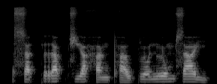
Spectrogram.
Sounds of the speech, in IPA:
sa˨˩t̚pra˥˩p̚ t͡ɕi˦˥a̯ha˧ŋpʰa˩˦w plo˦˥nlo˥˩msa˥˩j

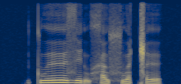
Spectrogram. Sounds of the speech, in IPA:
tʷɘːziɾṵxa sʷaǁɘ

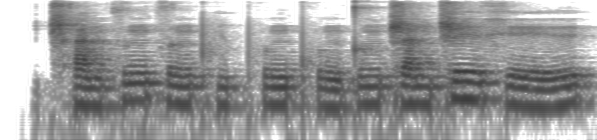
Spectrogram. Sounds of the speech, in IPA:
ʈ͡ʂʰa˨˩nt͡sʊ˥ŋt͡sɤ˧˥ŋpʰi˨˩ pʰʊ˧˥ŋpʰʊ˨˩ŋ t̪ʊ˥ŋʈ͡ʂa˥n ʈ͡ʂe˥˩ɪ̯xe˨˩˦ɪ̯

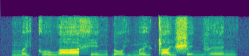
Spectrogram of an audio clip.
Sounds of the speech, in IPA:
mə˧jko˧˥ waː˧˥xe˨˩˦ŋ ɗɔ˨˩˦j mə˧j ʈa˧jʂe˨˩nvɛ˨˩ŋ

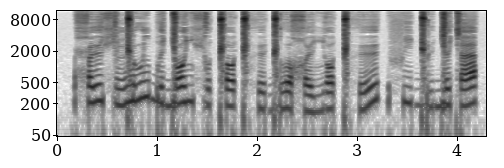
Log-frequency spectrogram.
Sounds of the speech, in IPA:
ħø çəŋ͡ǁulbə ɟɔʎço ǁɔǁʰøɡ͡ǁoχø ʎɔ ǁʰø | fiɡ͡ǁy ɟəca

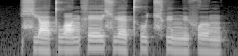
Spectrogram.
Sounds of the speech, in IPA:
ɕjä˨˩ t̪wɑ˧˥ŋxe˥ɪ̯ ɕɥɛ˥˩t̪ʰu˥t͡ɕʰy˥˩ n̪y˨˩ fɤ˥˩ŋ

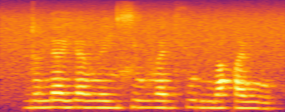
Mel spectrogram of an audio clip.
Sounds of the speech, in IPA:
dɵnɛ jɛveʎ sʲuvɛdçudŋɵq ju

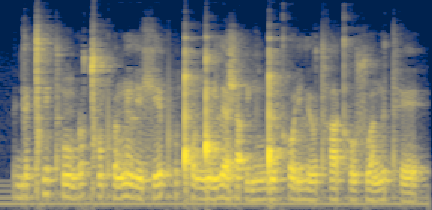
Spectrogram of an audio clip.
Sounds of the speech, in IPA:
ɡʲɐǀʰi tʰũbɹoǀʰõ pʰɵŋẽlʲe xʲepʰuǃʰo ŋ͡ǃi lʲaʃaʔiɡʲõ ŋ͡ǃʉkʰoɾʲɨ lʲotʰakʰo sʷaŋɨ tʰe

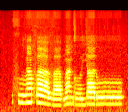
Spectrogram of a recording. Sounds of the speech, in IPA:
fu˧ lã˦faː˦˨vaː˨ bã˧ɡoː˨jaː˧ ɾoː˦

